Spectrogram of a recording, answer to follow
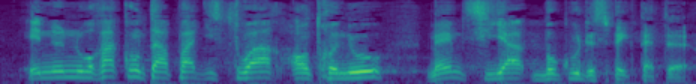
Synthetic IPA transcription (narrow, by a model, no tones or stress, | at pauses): enənuʁakɔ̃t̪ɑ̃pad̪ist̪waʁɑ̃t̪χənumɛmsiljabokud̪əspɛkt̪at̪œ̰ːʁ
